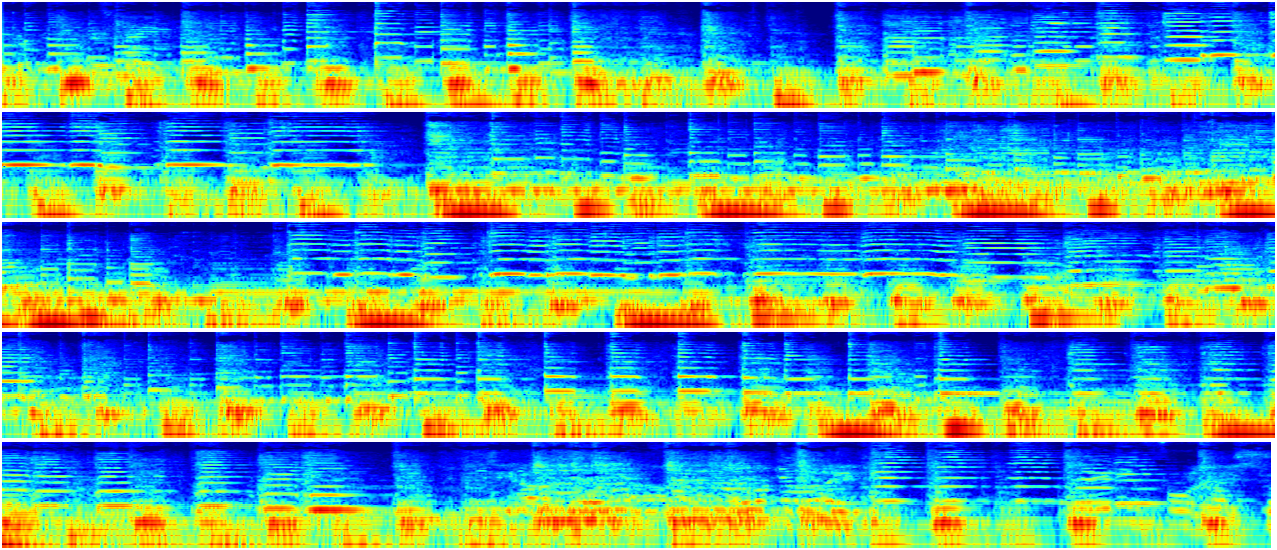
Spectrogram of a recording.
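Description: Small gypsy jazz string band playing live: acoustic guitars and upright bass keep a steady strummed rhythm while violin and other soloists trade short improvised four-bar phrases (trading fours).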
